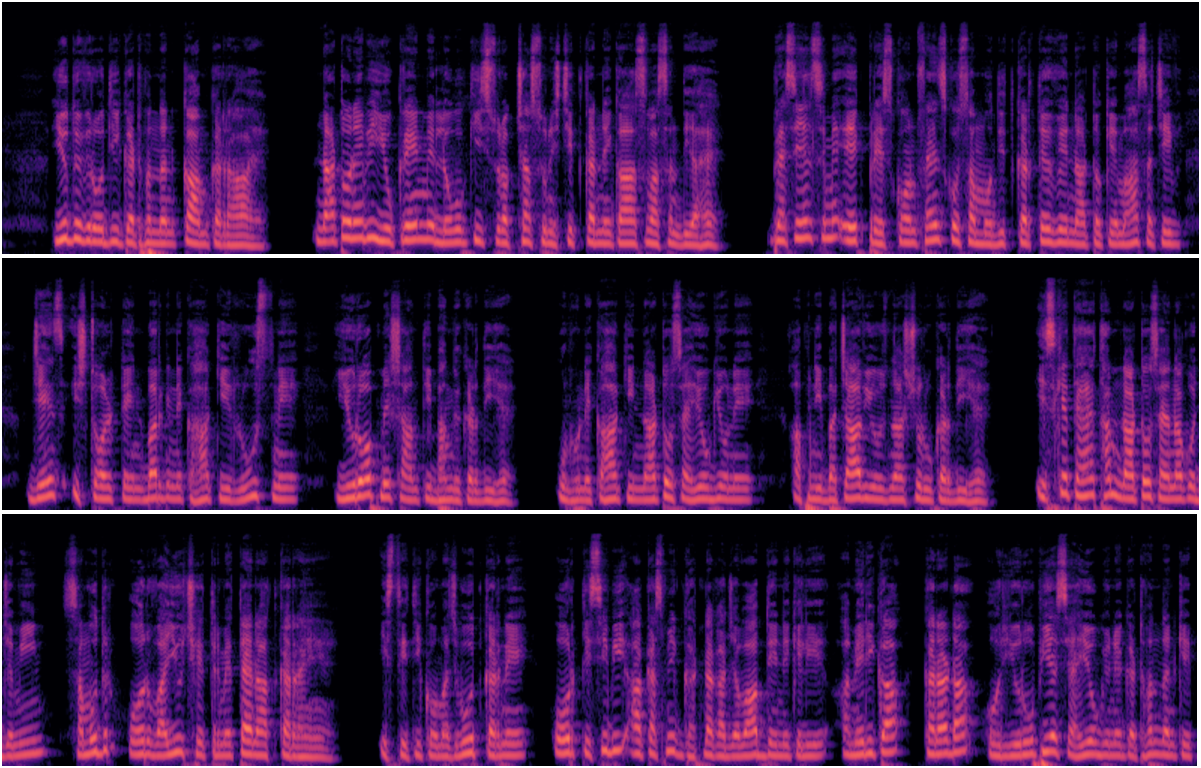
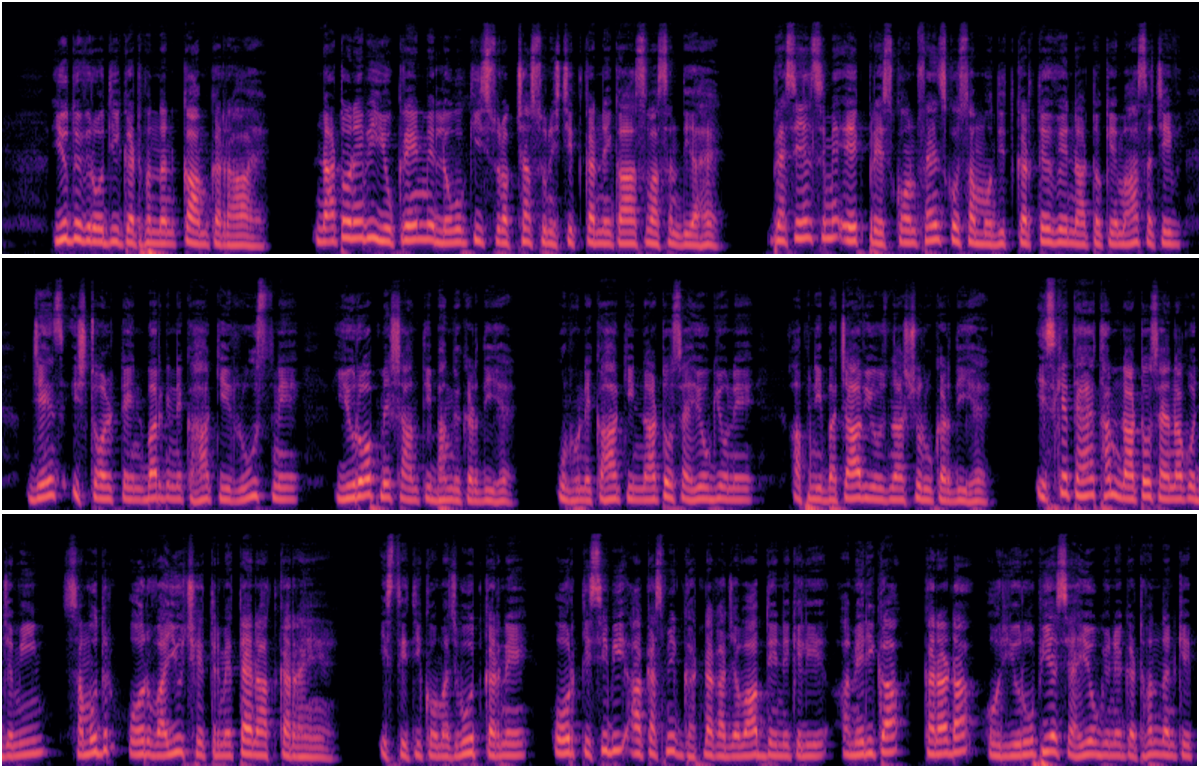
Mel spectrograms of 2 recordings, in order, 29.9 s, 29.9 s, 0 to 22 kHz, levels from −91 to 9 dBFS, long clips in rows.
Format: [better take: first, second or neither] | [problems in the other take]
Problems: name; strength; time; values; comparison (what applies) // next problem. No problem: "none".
neither | none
